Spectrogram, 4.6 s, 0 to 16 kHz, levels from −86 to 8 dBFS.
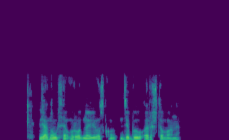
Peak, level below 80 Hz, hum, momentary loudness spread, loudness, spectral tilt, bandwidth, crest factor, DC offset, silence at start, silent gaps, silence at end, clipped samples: -2 dBFS; -56 dBFS; none; 15 LU; -19 LUFS; -7 dB/octave; 7.6 kHz; 18 dB; under 0.1%; 0.55 s; 0.69-0.76 s; 1 s; under 0.1%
